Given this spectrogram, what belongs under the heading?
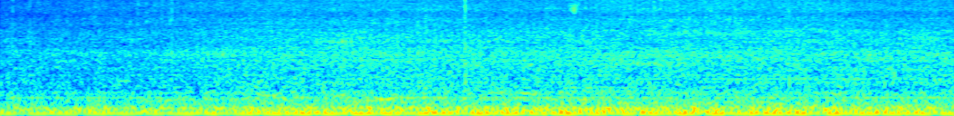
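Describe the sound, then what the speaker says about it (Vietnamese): Steady roar of congested traffic on a rainy city street in Buon Ma Thuot at rush hour, a dense, constant wash of engines and rain noise heard from a truck, with no talking. "Lại kẹt xe rồi."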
